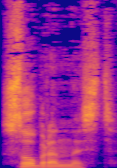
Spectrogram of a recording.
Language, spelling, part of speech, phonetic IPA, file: Russian, собранность, noun, [ˈsobrən(ː)əsʲtʲ], Ru-собранность.ogg
- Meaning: discipline, self-discipline, focus, organization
